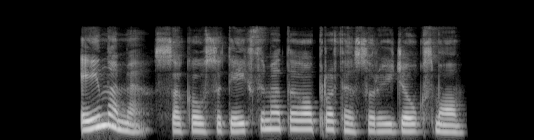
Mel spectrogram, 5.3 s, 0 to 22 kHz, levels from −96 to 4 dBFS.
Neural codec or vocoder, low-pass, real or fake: none; 10.8 kHz; real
